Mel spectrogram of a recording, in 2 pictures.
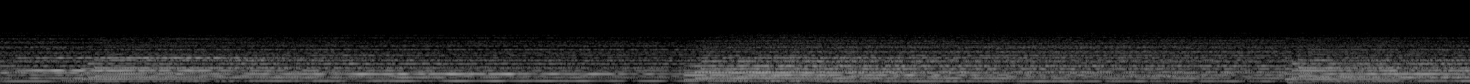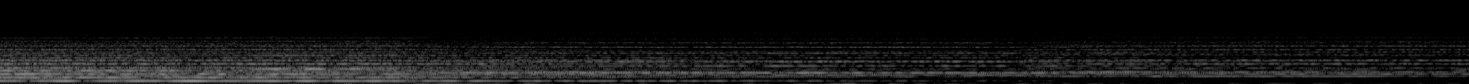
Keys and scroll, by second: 0.4 z, 2.8-3.5 typing, 7.4 z, 9.8-11.1 typing, 11.3 Return, 12.7-13.5 typing, 14.5 ctrl+z, 15.5 Escape, 18.3-19.0 typing, 21.9 Escape, 24.8-25.5 typing, 27.0 a.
